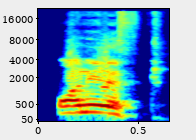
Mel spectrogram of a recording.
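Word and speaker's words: honest: কারণ এইচ এর উচ্চারণ অ এবং আ হয়ে গেছে। কারণ অ এবং আ হয়ে গেছে। যেরকম আওয়ার, অনেস্ট, অনার্স, এগুলা কি?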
